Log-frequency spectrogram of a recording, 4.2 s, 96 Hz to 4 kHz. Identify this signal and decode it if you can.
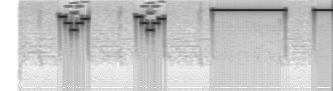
Five-tone selective call (ZVEI), heard as quick runs of five tones, tones of about 70 ms. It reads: 85257 85257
